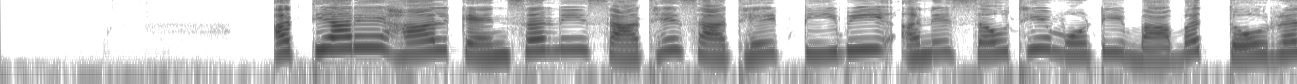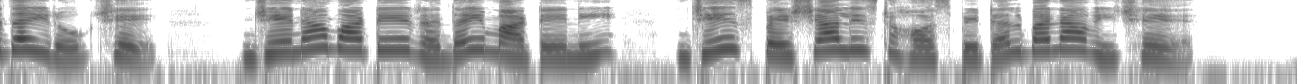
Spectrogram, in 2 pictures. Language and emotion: Gujarati, neutral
